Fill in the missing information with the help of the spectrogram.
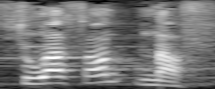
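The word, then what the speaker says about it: soixante-neuf: So 69 will be सुआसॉन्त नफ। So if you want to pronounce 69 in French, the pronunciation will be सुआसॉन्त नफ, सुआसॉन्त नफ, सुआसॉन्त नफ।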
